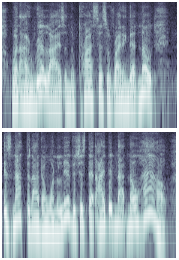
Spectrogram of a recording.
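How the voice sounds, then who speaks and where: Using lively intonation and a fairly high pitch, a man talks at a fairly quick pace with very even loudness. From US South. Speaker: playwright. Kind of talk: radio interview. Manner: earnest, impassioned.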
